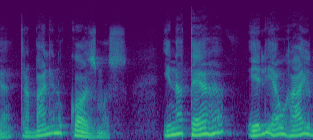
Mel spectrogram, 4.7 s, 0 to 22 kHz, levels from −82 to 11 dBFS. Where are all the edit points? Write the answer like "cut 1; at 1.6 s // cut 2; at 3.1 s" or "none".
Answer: none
